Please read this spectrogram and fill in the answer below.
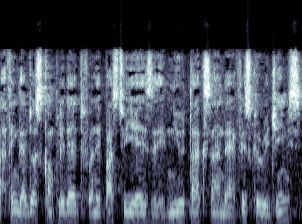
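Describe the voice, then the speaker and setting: The voice comes in a flat monotone at a moderate pace, with audible room echo and noticeable background noise. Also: man. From Nigeria. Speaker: conference presenter. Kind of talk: lecture. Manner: formal.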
